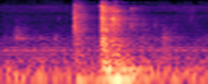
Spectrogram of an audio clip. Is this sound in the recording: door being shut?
yes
